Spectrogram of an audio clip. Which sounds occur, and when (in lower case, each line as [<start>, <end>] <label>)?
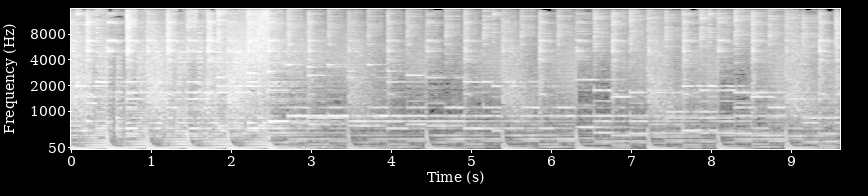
[0.00, 9.61] music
